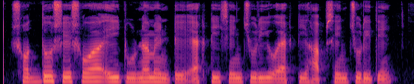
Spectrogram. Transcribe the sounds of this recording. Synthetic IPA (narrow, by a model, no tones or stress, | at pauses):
ʃɔd̪ːoʃeʃɦɔoaejʈuɾnameɳʈeɛ̰kʈisent͡ɕuɾioɛkʈiɦapsent͡ɕuɾit̪e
